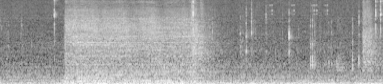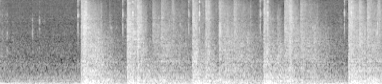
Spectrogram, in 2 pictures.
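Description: A laser cutter hisses as it burns through metal.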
